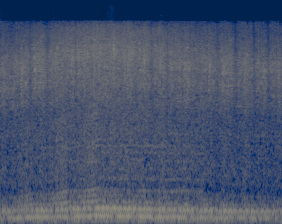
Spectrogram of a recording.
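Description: A car engine in the video game My Summer Car, the Satsuma, runs steadily at idle with a deep, continuous low rumble, close and fairly loud, with no talking.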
